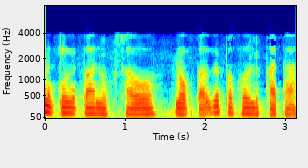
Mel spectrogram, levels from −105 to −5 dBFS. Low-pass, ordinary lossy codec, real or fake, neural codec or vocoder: 7.2 kHz; AAC, 16 kbps; fake; codec, 44.1 kHz, 3.4 kbps, Pupu-Codec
